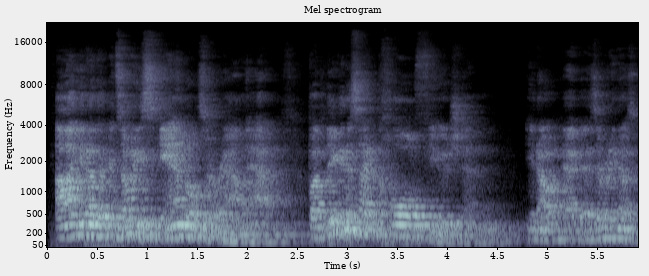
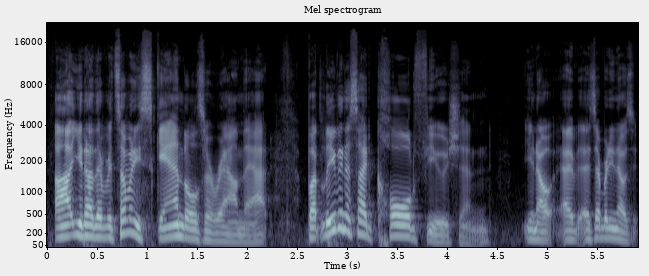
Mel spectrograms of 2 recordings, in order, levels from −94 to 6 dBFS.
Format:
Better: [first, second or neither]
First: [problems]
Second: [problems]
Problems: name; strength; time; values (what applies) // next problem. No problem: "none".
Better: second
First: off-mic speech; far // room echo; noticeable; dies away in 1 s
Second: none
